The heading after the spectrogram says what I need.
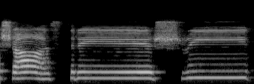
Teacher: Te is a long sound and it also has a subtle aghat of sha.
